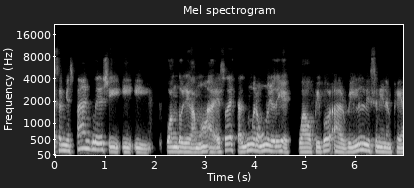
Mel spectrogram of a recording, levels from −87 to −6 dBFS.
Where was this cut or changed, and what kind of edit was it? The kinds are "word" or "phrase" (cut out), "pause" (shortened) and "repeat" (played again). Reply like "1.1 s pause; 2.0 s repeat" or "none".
3.0 s word; 4.8 s pause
